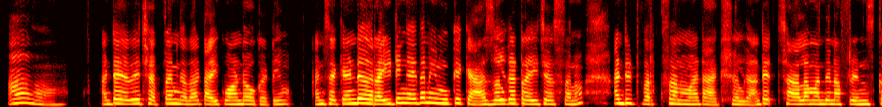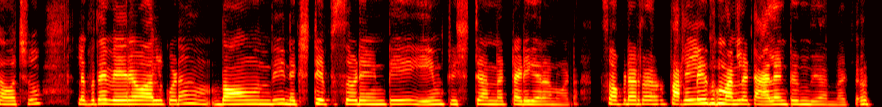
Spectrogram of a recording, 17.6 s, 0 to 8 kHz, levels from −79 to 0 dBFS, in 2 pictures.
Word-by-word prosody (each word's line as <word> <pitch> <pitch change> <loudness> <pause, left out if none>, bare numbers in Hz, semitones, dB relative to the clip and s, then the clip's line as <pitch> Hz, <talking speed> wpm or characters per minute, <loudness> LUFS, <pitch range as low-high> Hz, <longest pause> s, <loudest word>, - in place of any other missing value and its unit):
ఆ! 310 - -1 0.9
అంటే 270 +4 +1
అదే 295 +2 +1
చెప్తాను 300 +3 -1
గదా! 260 0 -2
టైక్వాండో 260 +1 0
ఒకటి. 245 0 -7 0.4
అండ్ 270 +1 -3
సెకండ్ 300 +3 +3 0.2
రైటింగ్ 295 +5 +2
అయితే 345 +3 +1
నేను 340 -3 +1
ఉకె 325 +2 -3
క్యాజువల్‌గా 275 +5 +1
ట్రై 275 -2 +1
చేస్తాను. 265 -1 -4 0.4
అండ్ 315 0 +4
ఇట్ 285 - -16
వర్క్స్ 270 +4 -4
అనమాట 260 -2 -2
యాక్చువల్‌గా. 240 +1 -6
అంటే 300 +5 0 0.2
చాలామంది 275 0 +1
నా 265 - +1
ఫ్రెండ్స్ 260 0 -1
కావచ్చు 250 +3 -3 0.5
లేకపోతే 280 +2 +2
వేరే 270 0 +5
వాళ్ళ 265 0 +4
కూడా 280 +1 -2 0.4
బావుంది. 275 +1 +4
నెక్స్ట్ 255 +4 -6
ఎపిసోడ్ 270 +1 -2
ఏంటి? 260 +1 -2 0.3
ఏం 255 +2 -2
ట్విస్ట్ 260 +1 -5
అన్నట్టు 250 +1 -3
అడిగారనమాట. 235 -3 -3 0.3
సో, - - -12
అప్పుడు 275 +1 +1
అర్దమైంది. 270 -1 -4
పర్లేదు 300 +3 +4
మనలో 275 0 +4
టాలెంటుంది 250 0 +1
అన్నట్టు. 220 +4 -8
270 Hz, 155 wpm, -21 LUFS, 255-280 Hz, 0.9 s, వేరే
